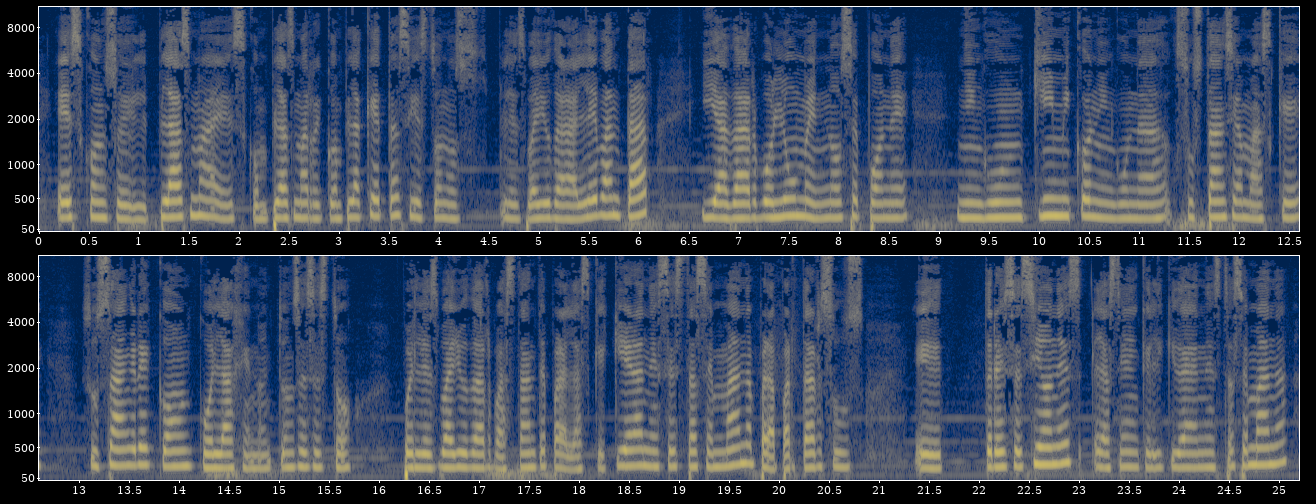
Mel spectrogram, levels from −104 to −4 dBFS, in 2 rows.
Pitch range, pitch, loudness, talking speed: 210-230 Hz, 220 Hz, -34 LUFS, 155 wpm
